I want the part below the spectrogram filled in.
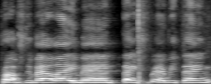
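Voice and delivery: tearful voice on the edge of crying. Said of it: "now I feel like I'm crying".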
